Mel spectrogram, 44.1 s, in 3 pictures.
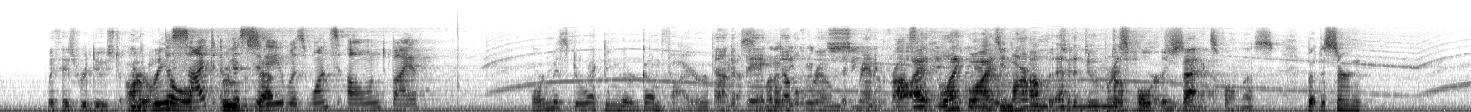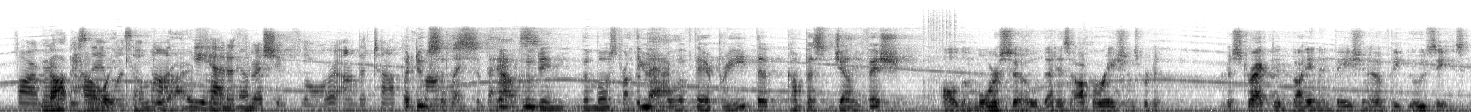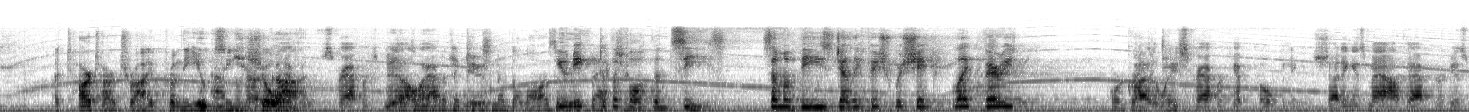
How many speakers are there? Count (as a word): seven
